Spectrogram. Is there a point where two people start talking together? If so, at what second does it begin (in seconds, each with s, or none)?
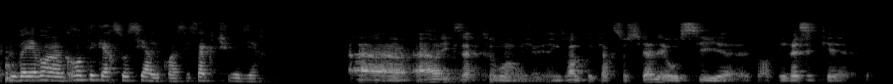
none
